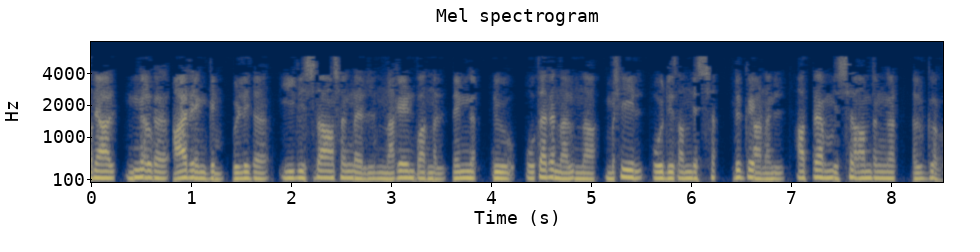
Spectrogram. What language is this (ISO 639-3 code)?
mal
